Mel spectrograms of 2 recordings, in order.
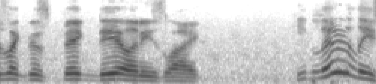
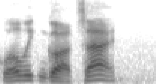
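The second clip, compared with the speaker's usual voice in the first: put-on very nice, polite tone; 2 semitones lower than usual. Retelling a friend's reply to someone talking trash: imitating someone saying it very nicely. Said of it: "he'll just very nicely be like".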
